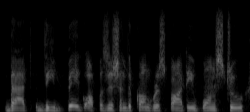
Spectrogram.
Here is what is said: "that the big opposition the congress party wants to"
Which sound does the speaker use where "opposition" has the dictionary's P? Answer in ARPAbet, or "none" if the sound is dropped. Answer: P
